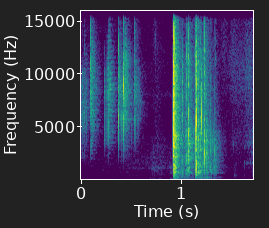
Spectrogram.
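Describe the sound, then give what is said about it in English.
Faint light rattling gives way to two sharp, bright clatters of dice, a d6 and a percentile die, tumbling onto a hard surface, each quickly fading, with no voices. “Will you roll a d6 and a percentile dice for me?”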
